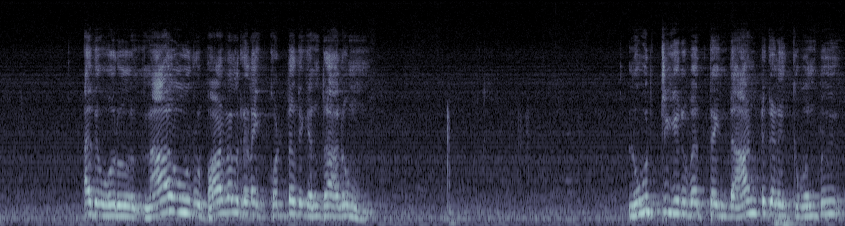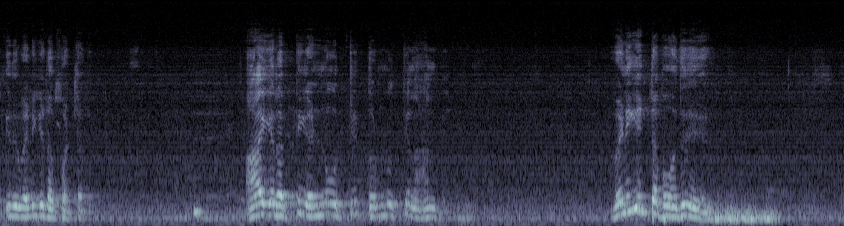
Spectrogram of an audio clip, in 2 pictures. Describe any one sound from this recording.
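An elderly man speaks into a microphone in a calm, deliberate way, pausing between phrases.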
